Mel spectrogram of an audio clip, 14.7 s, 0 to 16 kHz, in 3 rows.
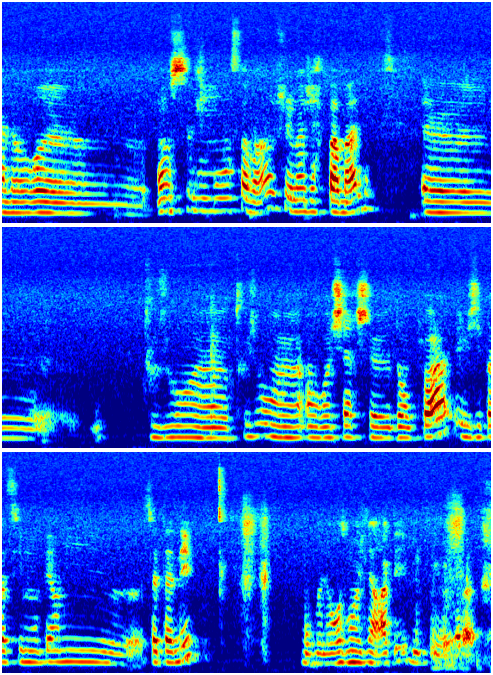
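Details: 27-year-old woman, profoundly deaf from birth, hereditary (father also deaf); previously wore hearing aids, recently received a cochlear implant, now in speech therapy rehabilitation; French speech of a profoundly deaf adult.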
